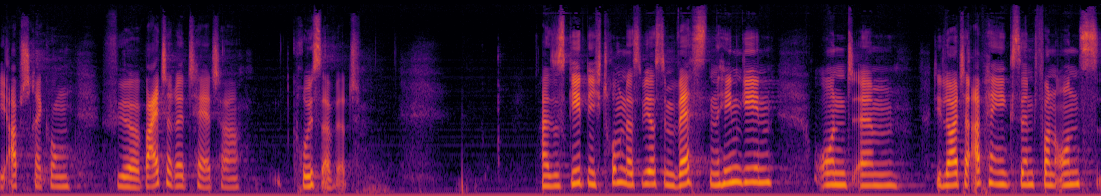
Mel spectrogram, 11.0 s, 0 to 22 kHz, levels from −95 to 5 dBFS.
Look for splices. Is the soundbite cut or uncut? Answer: cut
